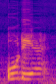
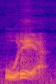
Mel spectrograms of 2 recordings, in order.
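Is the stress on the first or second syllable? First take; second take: first; second. First: The stress is on the first syllable. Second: The stress is on the second syllable. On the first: The speaker calls it wrong. "No es urea" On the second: The speaker calls it right. "sino urea"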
